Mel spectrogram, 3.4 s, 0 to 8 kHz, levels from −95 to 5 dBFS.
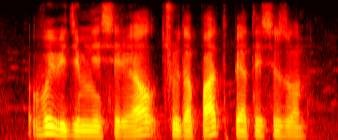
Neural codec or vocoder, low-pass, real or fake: none; 7.2 kHz; real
